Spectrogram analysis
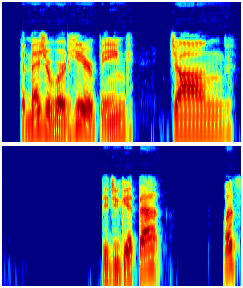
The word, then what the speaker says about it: Zhāng: The first measure word we will learn is Zhāng Zhāngis the Measure word for something flat such as a bed, a photo, or a paper It is pronounced with a high level tone, like Zhāng Great!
